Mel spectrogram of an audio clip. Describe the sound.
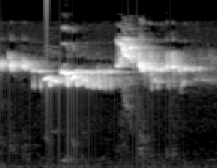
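Ornate birdsong, one continuous high warbling phrase rich in rapid trills and flourishes, which then climbs into a brighter, higher passage before fading out; heard clearly on its own.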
